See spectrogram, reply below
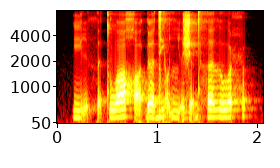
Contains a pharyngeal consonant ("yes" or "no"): yes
